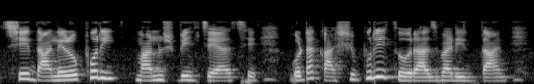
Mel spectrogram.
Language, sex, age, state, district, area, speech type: Bengali, female, 45-60, West Bengal, Purulia, rural, spontaneous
